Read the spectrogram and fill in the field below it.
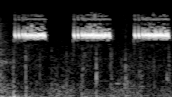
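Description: Crickets chirp in three evenly spaced, high-pitched bursts, each a quick buzzy trill, fairly close and clear with no voices or other sounds.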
